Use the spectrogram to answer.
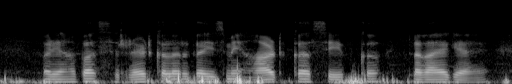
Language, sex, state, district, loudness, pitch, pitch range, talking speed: Hindi, male, Madhya Pradesh, Umaria, -23 LUFS, 120 Hz, 110-125 Hz, 165 wpm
